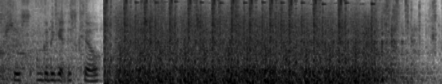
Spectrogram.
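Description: A rifle fires rapid shots in a steady rhythm.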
